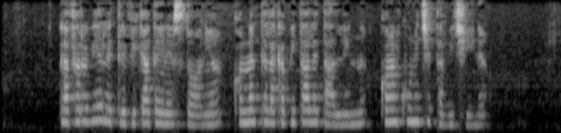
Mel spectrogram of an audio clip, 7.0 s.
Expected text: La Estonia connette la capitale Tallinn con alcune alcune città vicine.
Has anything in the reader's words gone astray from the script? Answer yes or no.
yes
